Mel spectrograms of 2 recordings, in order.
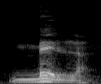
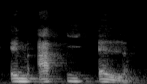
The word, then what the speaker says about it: mail: Les francophones, quand ils prononcent ce mot-là, ils disent mail, à tel point que parfois, il y en a même certains qui l'écrivent avec un M-E accent aigu L, qui reflète la façon française de prononcer ce mot-là.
